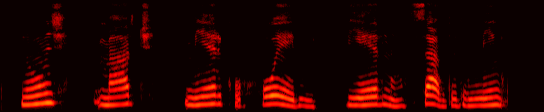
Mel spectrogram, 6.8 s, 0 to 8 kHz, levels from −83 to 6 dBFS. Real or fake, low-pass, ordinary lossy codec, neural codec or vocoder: fake; 7.2 kHz; AAC, 48 kbps; codec, 16 kHz, 4 kbps, X-Codec, WavLM features, trained on Multilingual LibriSpeech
